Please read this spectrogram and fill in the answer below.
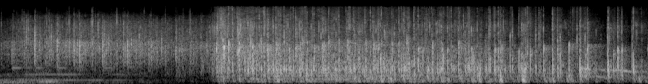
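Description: Background music with held tones, then applause from a crowd breaking out suddenly about two seconds in, dense and steady over the music.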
